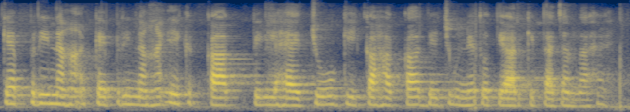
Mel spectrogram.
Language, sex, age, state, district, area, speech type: Punjabi, female, 30-45, Punjab, Firozpur, rural, read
